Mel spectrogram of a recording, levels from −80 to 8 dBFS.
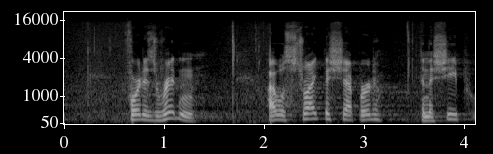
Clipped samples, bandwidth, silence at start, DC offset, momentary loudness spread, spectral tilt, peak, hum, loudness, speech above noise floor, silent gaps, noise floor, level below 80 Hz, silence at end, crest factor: under 0.1%; 17 kHz; 0.15 s; under 0.1%; 15 LU; -3 dB/octave; -4 dBFS; none; -27 LUFS; 21 dB; none; -48 dBFS; -74 dBFS; 0 s; 24 dB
